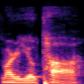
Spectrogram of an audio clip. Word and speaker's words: Mariota: you feel about Marcus Mariota, which is he mispronounced his name. It's Mario Ta.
